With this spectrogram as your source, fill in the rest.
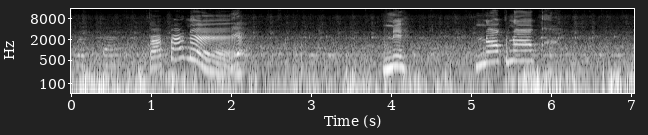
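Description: A toddler babbles and squeals up close.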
